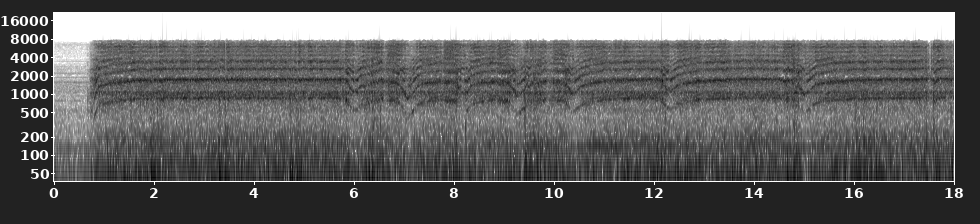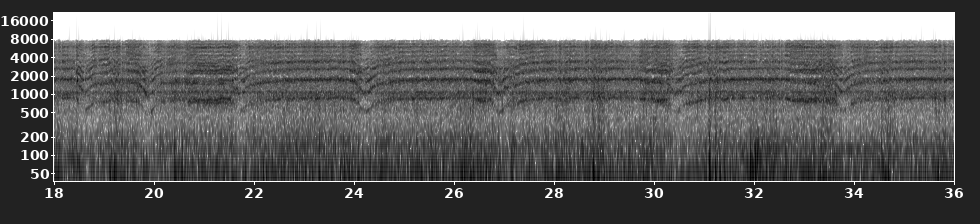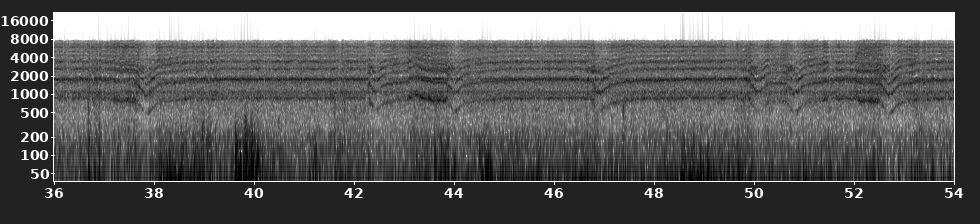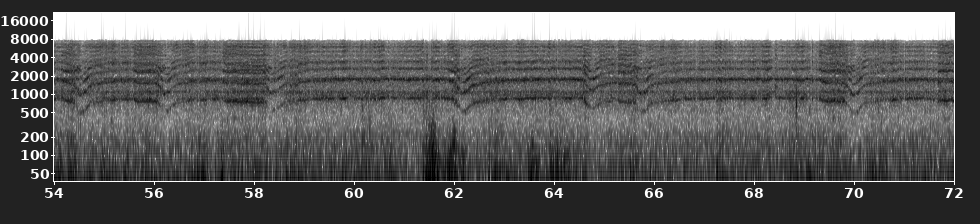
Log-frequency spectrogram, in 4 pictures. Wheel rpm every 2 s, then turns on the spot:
80, 230, 220, 180, 170, 200, 210, 210, 230, 210, 190, 210, 200, 210, 230, 190, 220, 220, 220, 200, 230, 210, 210, 210, 230, 200, 210, 210, 200, 210, 230, 210, 210, 220, 220, 200.
none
